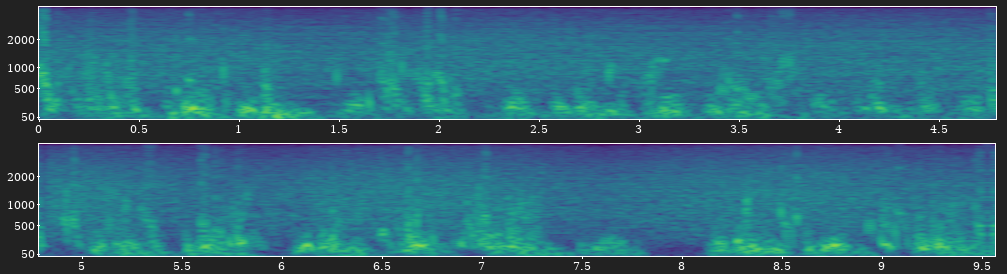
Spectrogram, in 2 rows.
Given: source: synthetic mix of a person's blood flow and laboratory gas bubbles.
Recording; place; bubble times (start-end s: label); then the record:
Doppler ultrasound of blood flow; precordium
0.00-0.58 s: bubbles
0.69-1.35 s: bubbles
1.50-1.57 s: bubbles
1.67-2.17 s: bubbles
2.87-3.00 s: bubbles
3.02-3.20 s: bubbles
3.42-3.87 s: bubbles
4.17-4.35 s: bubbles
4.42-5.23 s: bubbles
5.30-5.47 s: bubbles
5.63-6.04 s: bubbles
6.26-6.46 s: bubbles
6.51-7.36 s: bubbles
8.50-8.66 s: bubbles
8.94-9.57 s: bubbles
From the record:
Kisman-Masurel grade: 332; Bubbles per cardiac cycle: rolling drumbeat, 9 or more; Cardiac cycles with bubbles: 50 to 99%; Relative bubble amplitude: moderate (0.250 to 0.450); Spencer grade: 3 (all of the cardiac periods contain showers or single bubble signals, but not dominating or overriding the cardiac motion signals); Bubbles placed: anywhere in the cardiac cycle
